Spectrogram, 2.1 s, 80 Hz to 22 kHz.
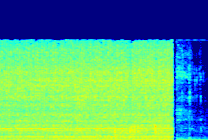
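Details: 2004 VW Jetta 2.0L petrol (BBW) after a new fuel pump, fixing misfires, lean codes and intermittent no-start: starts and idles steadily with an even hum, then is switched off; normal idle.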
